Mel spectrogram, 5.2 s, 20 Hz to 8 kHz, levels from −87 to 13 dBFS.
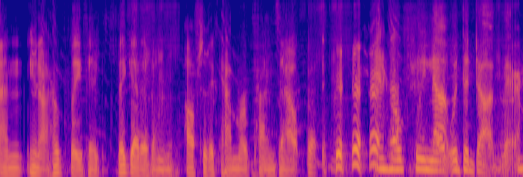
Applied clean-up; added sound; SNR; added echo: neural separator model SepFormer DNS4.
